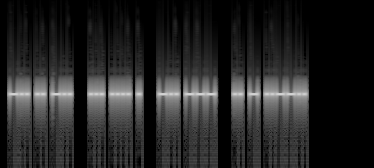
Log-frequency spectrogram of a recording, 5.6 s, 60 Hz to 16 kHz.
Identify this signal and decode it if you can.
Morse code, heard as a keyed tone, about 30 wpm, 700 Hz. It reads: DID SHE DO IT?
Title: Sentences from Top 100 Words and Abbreviations 30wpm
